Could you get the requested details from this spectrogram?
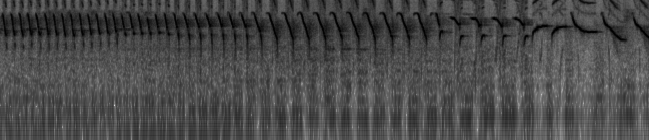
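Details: Canary in a cage in breeding season, its song a long rapid series of repeated high descending whistled notes gradually slowing, ending with a few clear looping slurs.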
